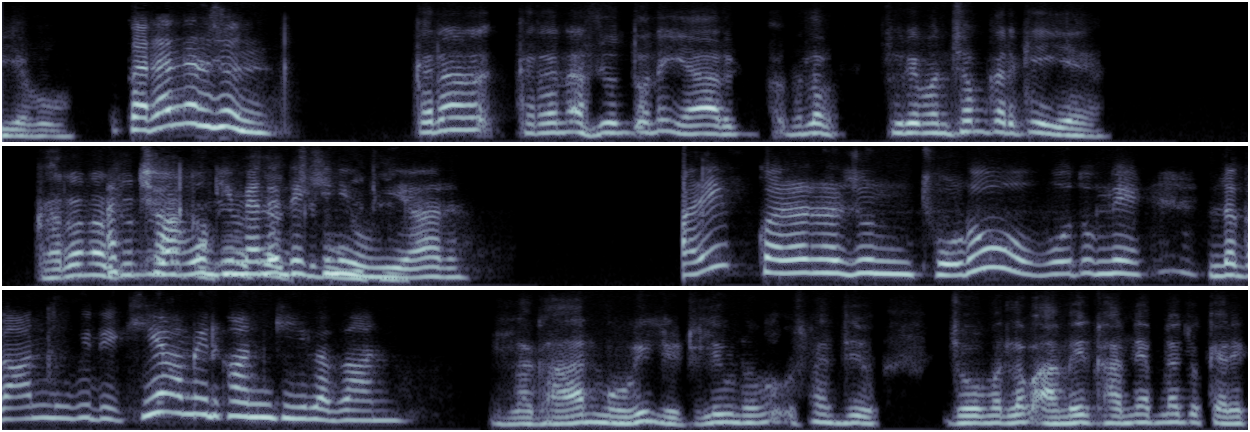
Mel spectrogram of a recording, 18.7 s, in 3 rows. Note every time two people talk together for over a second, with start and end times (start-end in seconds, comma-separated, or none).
6.8-8.3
